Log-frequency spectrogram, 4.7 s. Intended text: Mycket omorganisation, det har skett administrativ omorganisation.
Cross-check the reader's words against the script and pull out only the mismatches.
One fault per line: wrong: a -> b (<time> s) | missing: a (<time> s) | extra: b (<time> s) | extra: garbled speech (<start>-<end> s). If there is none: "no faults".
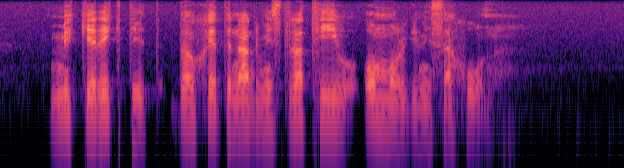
wrong: omorganisation -> riktigt (0.7 s)
extra: en (1.7 s)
